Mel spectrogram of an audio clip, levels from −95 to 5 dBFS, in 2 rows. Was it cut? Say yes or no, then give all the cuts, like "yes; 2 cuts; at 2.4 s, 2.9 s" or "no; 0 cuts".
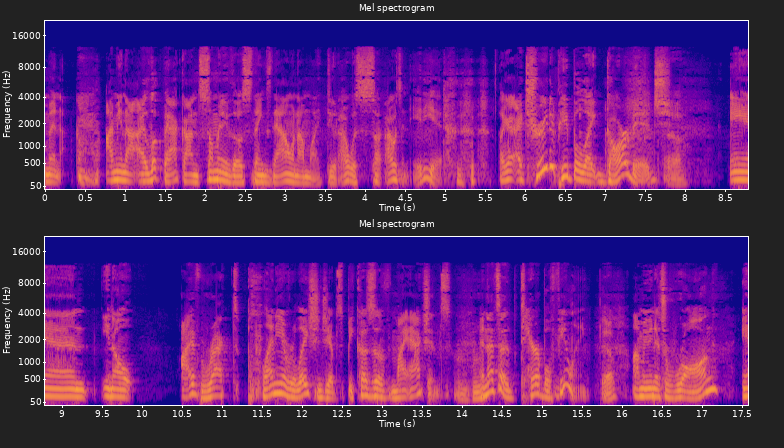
yes; 1 cut; at 10.7 s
